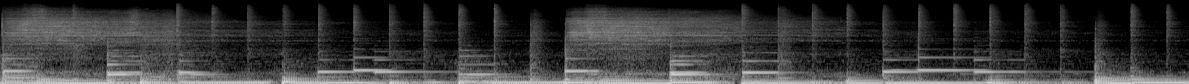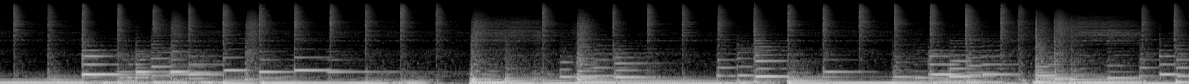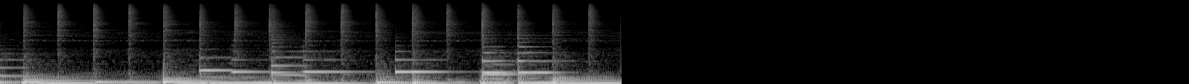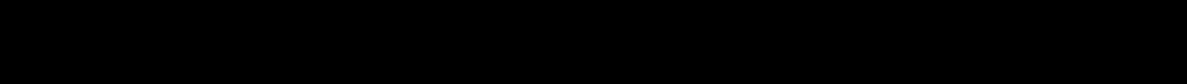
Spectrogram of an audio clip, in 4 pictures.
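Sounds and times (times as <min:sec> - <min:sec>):
jazz in A# major: 0:00.0 - 0:30.0.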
